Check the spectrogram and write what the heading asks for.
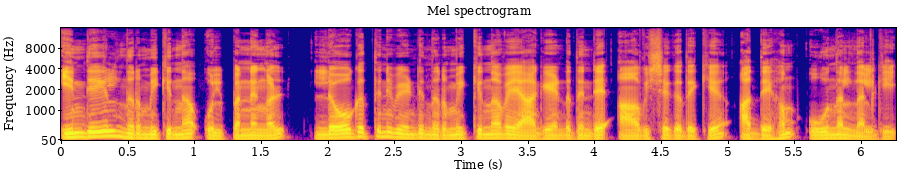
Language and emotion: Malayalam, neutral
